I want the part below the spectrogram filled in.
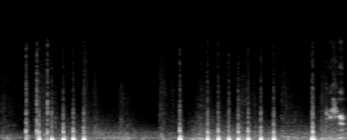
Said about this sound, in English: We got a friendly bombing run coming in.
